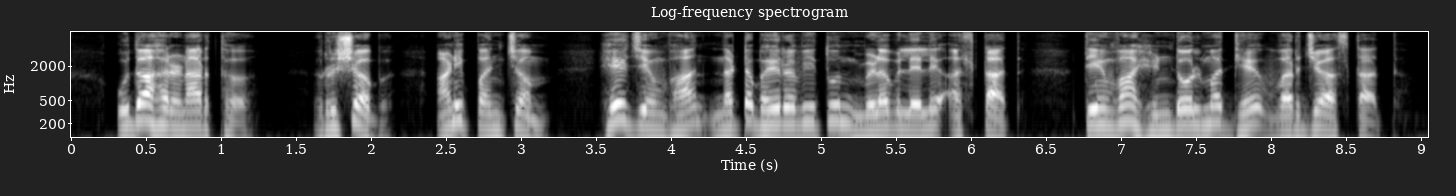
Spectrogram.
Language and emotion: Marathi, neutral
